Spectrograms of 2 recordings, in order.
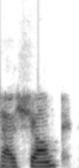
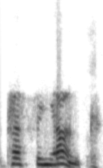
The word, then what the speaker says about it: Passyunk: Like a few people said, you mispronounced that. I said, no, that's how we say it. Yeah, right. Like Okay. Pashunk. They Yeah. said, no, it's Passyunk. I said, not Passyunk. to us, it isn't.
